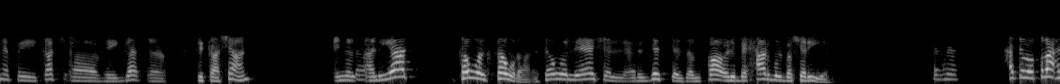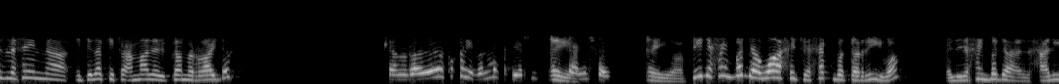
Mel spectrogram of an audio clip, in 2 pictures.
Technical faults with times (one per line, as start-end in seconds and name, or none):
0.00-21.19 tandem speech coding
12.52-21.19 overlap-add ripple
